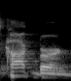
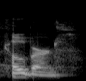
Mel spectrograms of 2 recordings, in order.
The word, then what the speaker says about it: Cockburn: With him and the other guy, with, you know, it looks like it's Cockburn, but I think they pronounce it as Coburn.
